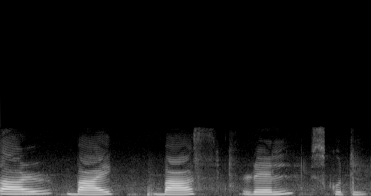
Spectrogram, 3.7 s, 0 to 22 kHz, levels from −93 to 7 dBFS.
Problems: constant background noise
